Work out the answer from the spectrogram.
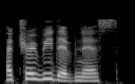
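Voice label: "attributiveness", British English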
